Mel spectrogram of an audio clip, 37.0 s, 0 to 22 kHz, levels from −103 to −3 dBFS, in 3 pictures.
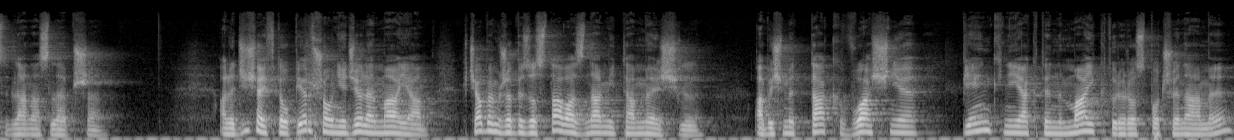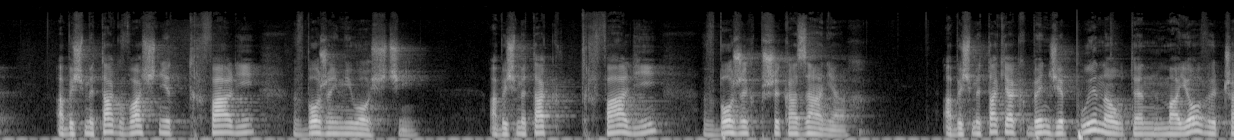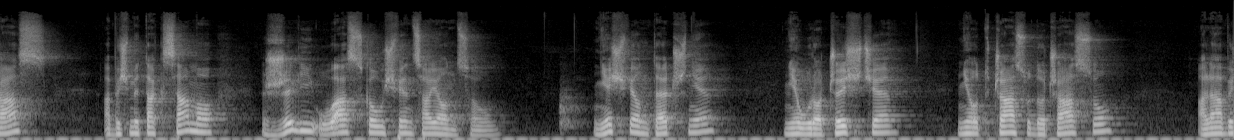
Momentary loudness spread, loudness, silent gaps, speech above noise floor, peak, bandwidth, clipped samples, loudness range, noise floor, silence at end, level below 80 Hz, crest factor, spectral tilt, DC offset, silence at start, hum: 12 LU; -31 LUFS; none; 20 dB; -10 dBFS; 15.5 kHz; under 0.1%; 4 LU; -51 dBFS; 0 s; -56 dBFS; 22 dB; -5.5 dB/octave; under 0.1%; 0 s; none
